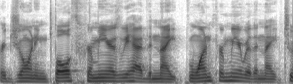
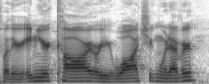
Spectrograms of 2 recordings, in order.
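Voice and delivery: ordinary delivery

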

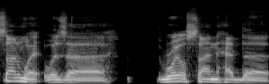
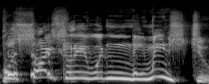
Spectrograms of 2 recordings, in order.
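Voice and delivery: Gandalf quote; 11 semitones higher than usual. Acted. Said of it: "Oh, a wizard is never late".

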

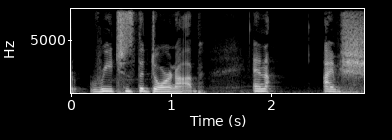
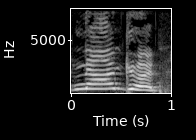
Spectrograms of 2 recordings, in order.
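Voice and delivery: mock casual; 9 semitones higher, slower than usual.

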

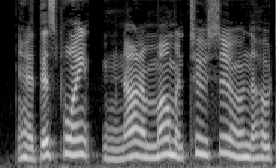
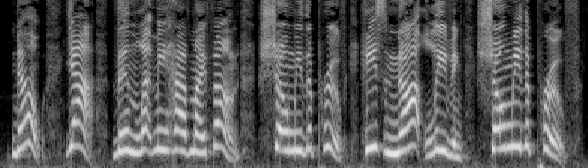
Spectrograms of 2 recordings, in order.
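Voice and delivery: higher, louder mock agitation; insistent demand; 6 semitones higher, 6 dB louder than usual. Woman demanding her phone from the father, agitated. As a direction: act out someone demanding, refusing to back down.

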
